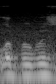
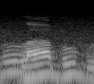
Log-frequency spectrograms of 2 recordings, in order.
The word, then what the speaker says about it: Labubu: Labubu. How you spell it? Labubu? Labubu. It's the way it actually sounds. Oh, yeah. It's, what's a phonetic? It's a phonetic.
